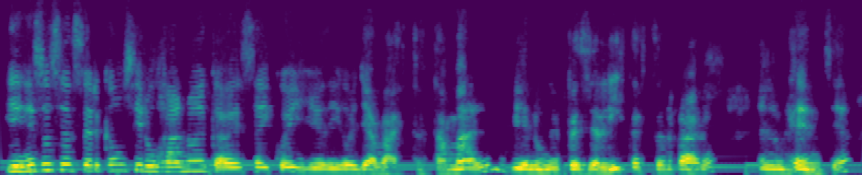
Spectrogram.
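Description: A young woman with a very dark, mellow voice tells her story as a podcast guest, candidly and with plenty of hesitation. The audio sounds dull and lo-fi, and faint music plays underneath. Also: lowish voice, fast. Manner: candid, emotional, many hesitations. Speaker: guest, physician.

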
